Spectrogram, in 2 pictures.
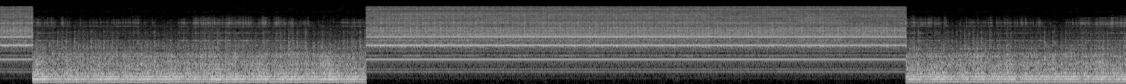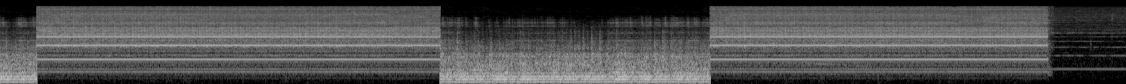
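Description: Old Delta bench-top wood lathe running with a steady whine while an acrylic pen blank spins against a hand-held abrasive pad. Three times, for a few seconds each, a lower hum and rougher noise come in. The lathe shuts off just before the end.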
